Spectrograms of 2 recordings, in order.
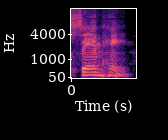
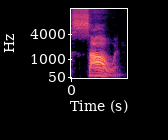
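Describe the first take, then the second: First: It is said as written, Sam-hane. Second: It is said the Celtic way, Sow-in. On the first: The speaker calls it wrong. "it looks like it's spelled Sam Hain" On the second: The speaker calls it right. "in Celtic it's pronounced Samhain"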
